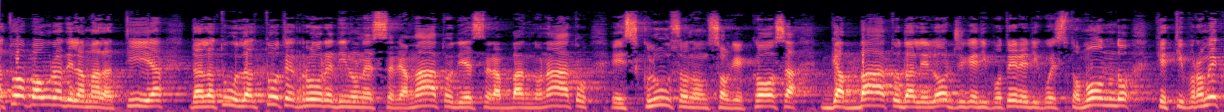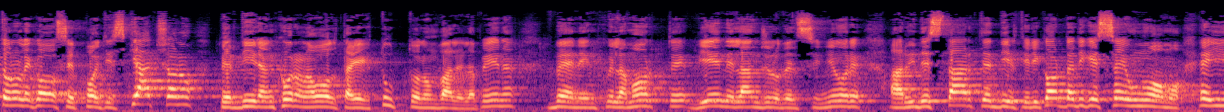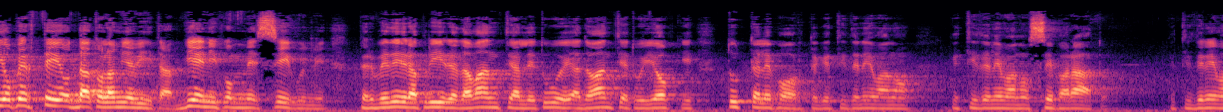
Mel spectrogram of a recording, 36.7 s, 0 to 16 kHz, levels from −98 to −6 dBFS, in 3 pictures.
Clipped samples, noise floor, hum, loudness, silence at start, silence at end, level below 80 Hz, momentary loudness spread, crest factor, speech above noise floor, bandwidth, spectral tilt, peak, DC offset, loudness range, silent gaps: under 0.1%; -51 dBFS; none; -18 LUFS; 0 s; 0 s; -52 dBFS; 12 LU; 16 dB; 33 dB; 11.5 kHz; -4 dB/octave; 0 dBFS; under 0.1%; 9 LU; none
